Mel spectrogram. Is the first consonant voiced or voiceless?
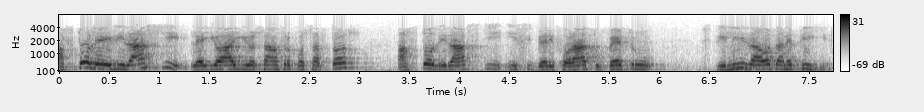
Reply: voiceless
